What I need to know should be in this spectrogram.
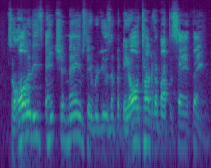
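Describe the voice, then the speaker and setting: A man with an American accent, a somewhat breathy voice and ordinary pitch variation. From Ohio, US. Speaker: breatharian practitioner. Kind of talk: interview.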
